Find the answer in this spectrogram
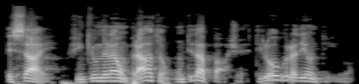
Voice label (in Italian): "logora", crespinese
